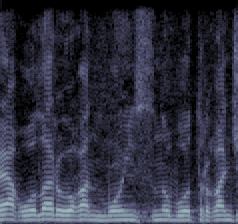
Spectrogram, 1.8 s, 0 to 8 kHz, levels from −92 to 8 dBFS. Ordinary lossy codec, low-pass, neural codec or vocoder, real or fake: none; none; none; real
